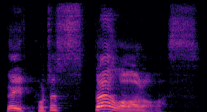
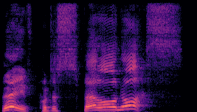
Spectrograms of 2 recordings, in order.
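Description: First: Loud, slow accusing cry. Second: Much higher, loud, slow outraged cry; angry outcry. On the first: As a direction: hurl the blame at the warthogs. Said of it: "cried the other animals". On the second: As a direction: shriek the blame. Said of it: "They stomp off angrily". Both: A narrator's reading.

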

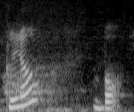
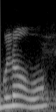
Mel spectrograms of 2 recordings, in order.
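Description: First: Globo split into glo, pause, bo, with glo loud; syllable by syllable. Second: Said in the usual way. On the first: Shown as a demonstration. Teacher answering which are the sílabas, globo broken slowly into glo and bo. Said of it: "¿Cuáles son? Las sílabas". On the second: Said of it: "Las sílabas globo".

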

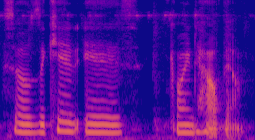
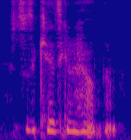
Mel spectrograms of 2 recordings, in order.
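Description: First: Said in the usual way. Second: Fast, softer unvoiced whisper. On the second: Shown as a demonstration. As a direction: whisper it quickly to yourself. Repeated line, whispered.

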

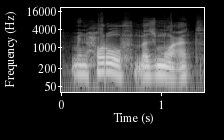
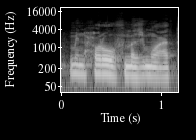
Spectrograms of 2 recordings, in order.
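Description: Both takes have the same delivery.

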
